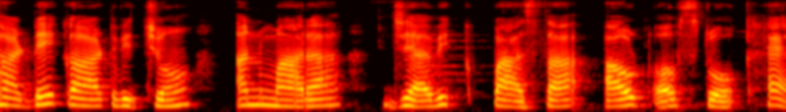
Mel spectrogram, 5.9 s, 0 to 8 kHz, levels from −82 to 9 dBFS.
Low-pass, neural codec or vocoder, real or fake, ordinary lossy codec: none; none; real; none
